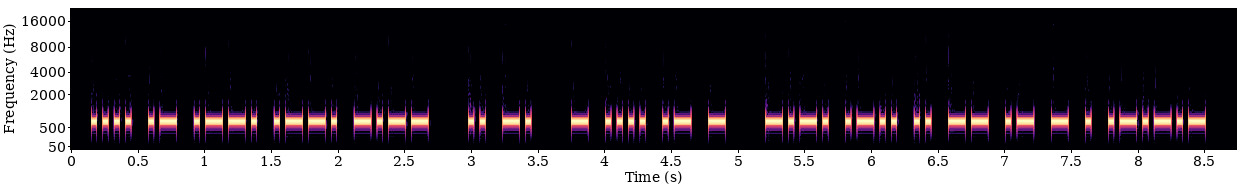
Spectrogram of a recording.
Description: Morse code, heard as a keyed tone, about 28 wpm, 700 Hz. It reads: HAPPY IN THAT CLIMATE.
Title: Sentences from Top 1600 Words 28wpm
